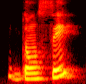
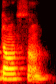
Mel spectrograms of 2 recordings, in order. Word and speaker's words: danse: A lot of people pronounce il, elle as dansons. Okay, it's not dansons. You stop till the vowel.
